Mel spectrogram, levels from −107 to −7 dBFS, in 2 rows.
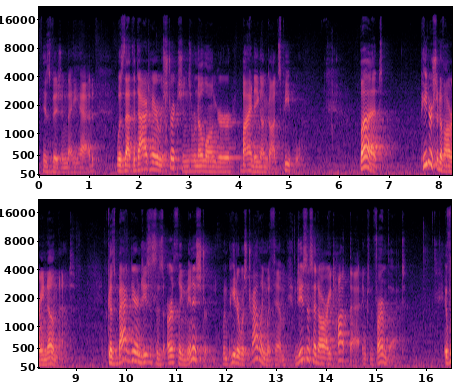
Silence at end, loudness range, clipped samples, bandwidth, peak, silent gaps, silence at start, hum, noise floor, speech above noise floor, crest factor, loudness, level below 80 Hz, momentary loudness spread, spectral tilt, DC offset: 0 s; 4 LU; under 0.1%; 17.5 kHz; -16 dBFS; none; 0 s; none; -59 dBFS; 22 dB; 22 dB; -37 LUFS; -62 dBFS; 16 LU; -5.5 dB/octave; under 0.1%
